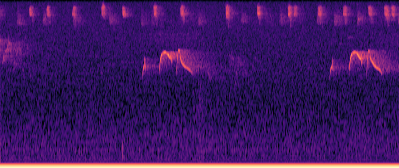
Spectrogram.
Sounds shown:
Western Tanager song, Dark-eyed Junco call, Olive-sided Flycatcher song, warbler song

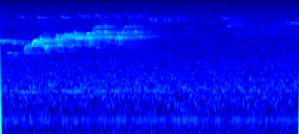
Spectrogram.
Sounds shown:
Pacific-slope Flycatcher song, Swainson's Thrush song, Golden-crowned Kinglet song

